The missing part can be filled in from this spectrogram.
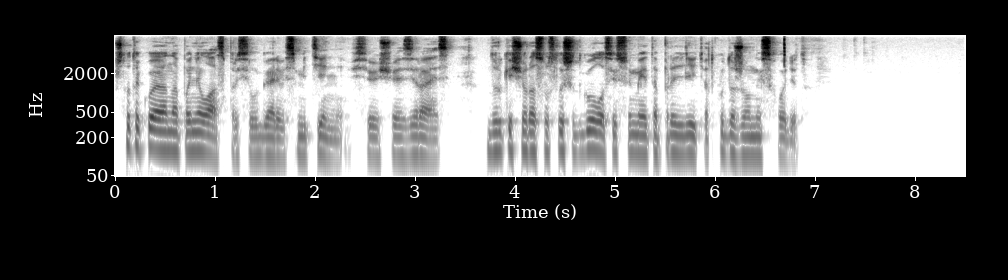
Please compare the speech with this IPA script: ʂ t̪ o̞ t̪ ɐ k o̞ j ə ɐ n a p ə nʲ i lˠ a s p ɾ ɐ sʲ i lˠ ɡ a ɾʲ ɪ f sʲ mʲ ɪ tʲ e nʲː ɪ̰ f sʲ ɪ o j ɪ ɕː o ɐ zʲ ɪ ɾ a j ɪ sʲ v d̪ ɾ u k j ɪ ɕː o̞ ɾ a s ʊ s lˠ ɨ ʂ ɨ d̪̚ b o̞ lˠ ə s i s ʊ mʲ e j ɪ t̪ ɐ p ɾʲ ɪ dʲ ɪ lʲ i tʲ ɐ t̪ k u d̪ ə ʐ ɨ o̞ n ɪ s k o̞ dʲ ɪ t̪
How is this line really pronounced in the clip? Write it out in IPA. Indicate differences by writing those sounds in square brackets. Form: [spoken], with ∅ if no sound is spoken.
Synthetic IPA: ʂ t̪ o̞ t̪ ɐ k o̞ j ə ɐ n a p ə nʲ [ɪ] lˠ a s p ɾ ɐ sʲ i lˠ ɡ a ɾʲ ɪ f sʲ mʲ ɪ tʲ e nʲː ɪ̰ f sʲ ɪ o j ɪ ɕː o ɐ zʲ ɪ ɾ a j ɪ sʲ v d̪ ɾ u k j ɪ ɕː o̞ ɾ a s ʊ s lˠ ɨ ʂ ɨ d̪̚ [ɡ] o̞ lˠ ə s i s ʊ mʲ e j ɪ t̪ ɐ p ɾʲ ɪ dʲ ɪ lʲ i tʲ ɐ t̪ k u d̪ ə ʐ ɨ o̞ n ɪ s [x] o̞ dʲ ɪ t̪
